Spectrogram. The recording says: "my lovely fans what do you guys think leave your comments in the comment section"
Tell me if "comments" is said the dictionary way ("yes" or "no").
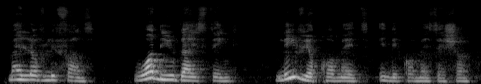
no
